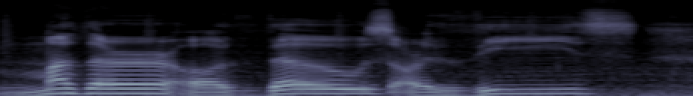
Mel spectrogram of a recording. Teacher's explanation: your voiced dental fricative, you find it in words like mother, or those, or these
